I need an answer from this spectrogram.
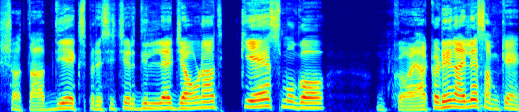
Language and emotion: Goan Konkani, disgusted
